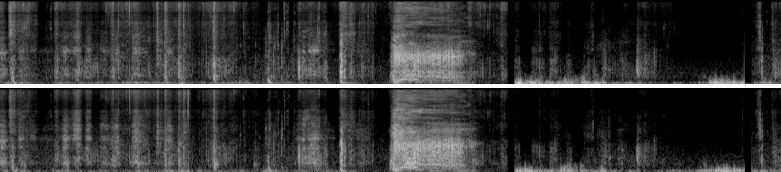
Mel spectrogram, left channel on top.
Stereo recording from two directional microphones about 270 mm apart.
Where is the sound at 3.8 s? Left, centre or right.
Centre.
